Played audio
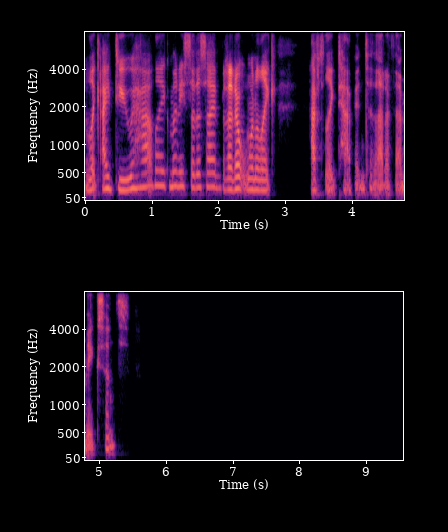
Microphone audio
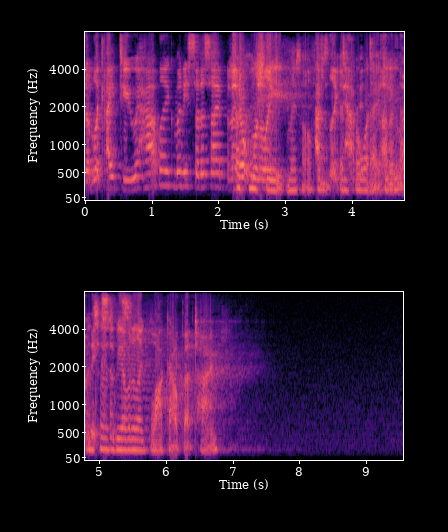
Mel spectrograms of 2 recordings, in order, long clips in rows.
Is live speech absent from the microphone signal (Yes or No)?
No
